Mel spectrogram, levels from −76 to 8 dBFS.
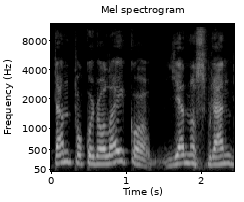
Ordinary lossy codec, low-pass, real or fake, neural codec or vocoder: AAC, 48 kbps; 10.8 kHz; real; none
